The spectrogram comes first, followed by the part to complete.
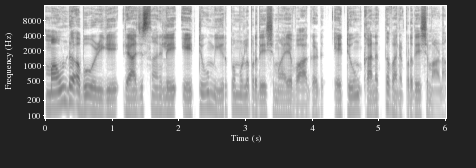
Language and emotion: Malayalam, neutral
